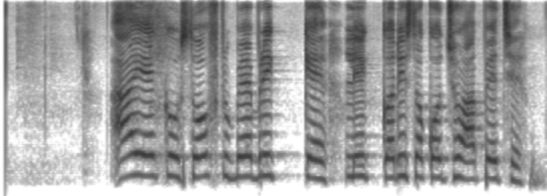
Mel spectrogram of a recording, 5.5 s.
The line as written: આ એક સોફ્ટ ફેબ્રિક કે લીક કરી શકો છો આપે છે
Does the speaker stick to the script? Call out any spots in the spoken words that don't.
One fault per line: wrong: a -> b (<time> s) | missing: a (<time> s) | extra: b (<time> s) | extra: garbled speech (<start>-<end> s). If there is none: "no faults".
no faults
